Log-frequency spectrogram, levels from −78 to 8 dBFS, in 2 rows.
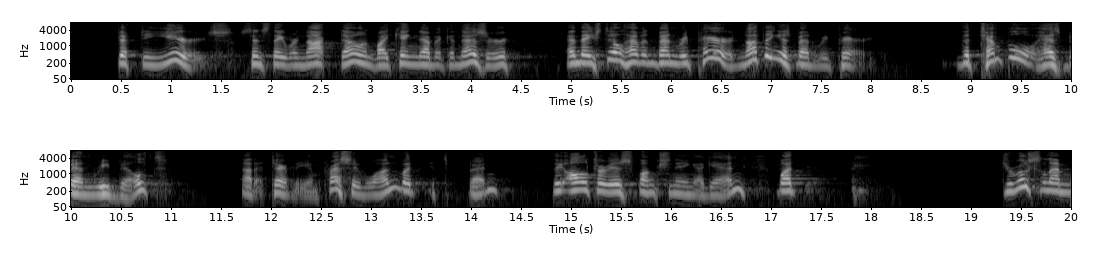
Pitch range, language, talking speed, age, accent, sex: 180-220 Hz, English, 120 wpm, 60-79, American, male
